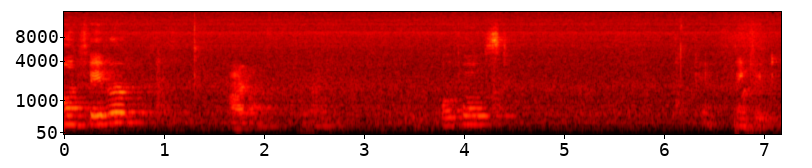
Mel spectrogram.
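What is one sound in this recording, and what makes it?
A woman speaks in short, calm phrases, heard in a large echoing room.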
